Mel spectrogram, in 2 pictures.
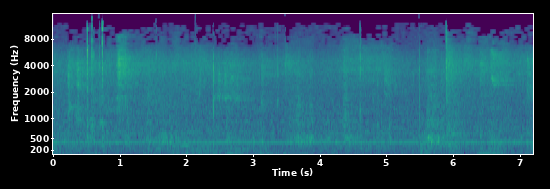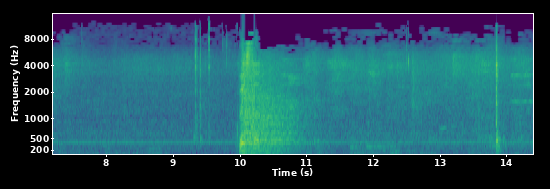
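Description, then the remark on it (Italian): A small door bangs shut once with a loud, sharp clatter that rings briefly, set against a steady mechanical hum and faint rattling in the background. “Quella porticina che sbatte?”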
